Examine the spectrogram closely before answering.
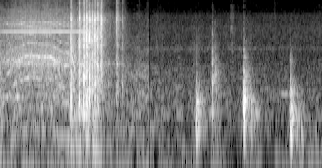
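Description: Cordless drill/driver running as it drives a screw into a wooden jig, its motor whine ending with a brief clatter about a second and a half in. Then several light, separate knocks of wooden pieces being handled on the bench.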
